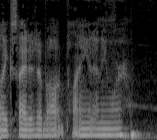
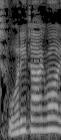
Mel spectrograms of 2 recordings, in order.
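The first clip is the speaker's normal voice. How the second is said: much higher incredulous question; mock bafflement; 10 semitones higher, 3 dB louder, much faster than usual. Imitating herself and Russell baffled by the drunk, high and incredulous. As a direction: act out the stunned friends. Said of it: "me and Russell are like".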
